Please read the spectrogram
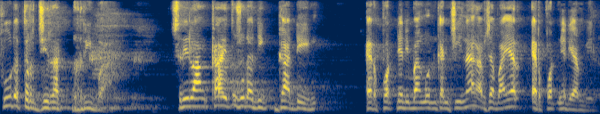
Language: Indonesian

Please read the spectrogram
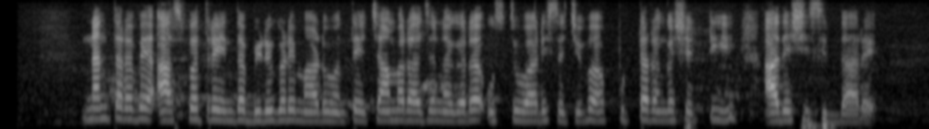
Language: Kannada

